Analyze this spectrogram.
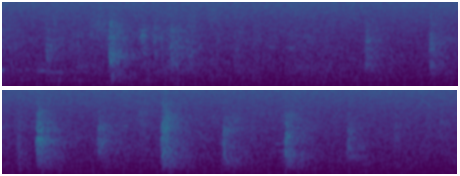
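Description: Footsteps stamp in a steady marching rhythm on a hard floor.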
